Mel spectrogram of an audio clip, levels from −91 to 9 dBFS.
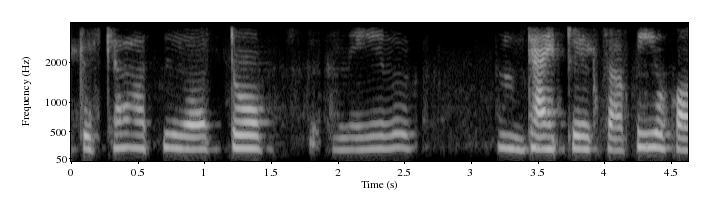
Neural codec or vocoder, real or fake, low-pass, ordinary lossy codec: codec, 16 kHz, 2 kbps, X-Codec, HuBERT features, trained on balanced general audio; fake; 3.6 kHz; none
